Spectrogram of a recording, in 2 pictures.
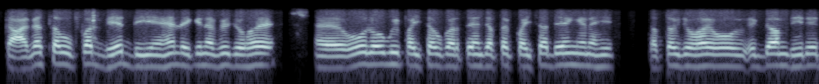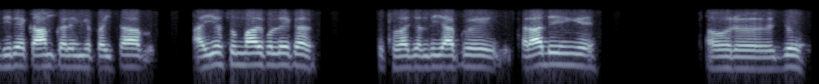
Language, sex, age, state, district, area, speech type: Hindi, male, 45-60, Uttar Pradesh, Pratapgarh, rural, conversation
